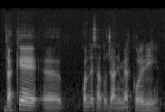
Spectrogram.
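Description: A male presenter giving a live TV shopping pitch, theatrical and enthusiastic, turning often to an off-screen colleague. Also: brisk, a little mellow, dull audio. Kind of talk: live teleshopping sales pitch.

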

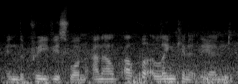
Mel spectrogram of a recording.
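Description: A man's voice: medium pitch, little pitch movement, fast, dull audio. A man giving a casual walking-tour commentary outdoors, musing aloud with fillers. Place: outdoors on a city street. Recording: outdoor street noise behind.

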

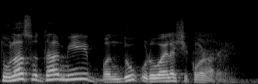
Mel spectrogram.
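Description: A fiery young revolutionary husband in a radio drama, declaiming with intense, vengeful fervor. His pitch leaps and drops with feeling, sitting a little high for a man. The old broadcast sound is dull and lo-fi. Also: wildly swooping pitch, normal speed, breathy edge, full character voice. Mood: resolute. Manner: intense, declamatory, swings from hushed to fervent.

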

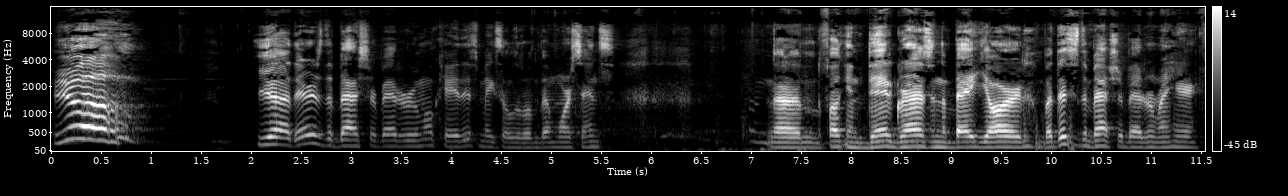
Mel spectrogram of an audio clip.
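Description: A man's voice: medium pitch, unhurried, pushed and bright. A young man filming a casual road-trip vlog on his phone, loose, profane and joking with friends. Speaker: vlogger. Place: gas station, car and new house. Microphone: handheld phone camera.

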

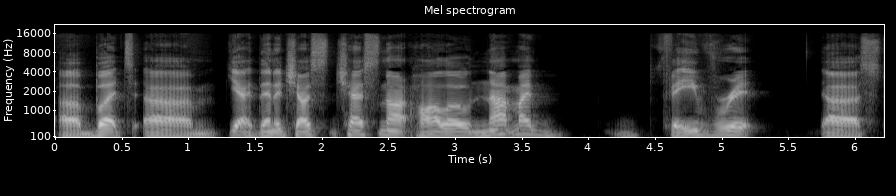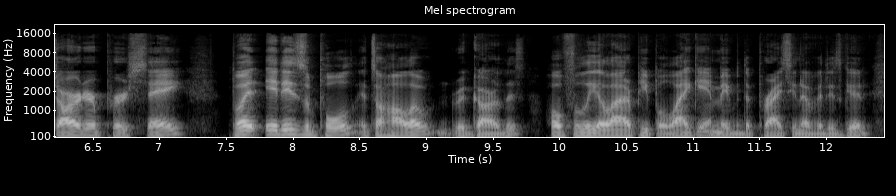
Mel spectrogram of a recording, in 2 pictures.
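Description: A man in his thirties with a mid-range voice talks at a normal pace, rambling casually as he opens card packs. He fills gaps with ums and restarts sentences, and his voice jumps up whenever something surprises him. He's recorded indoors on a webcam with a desk mic.

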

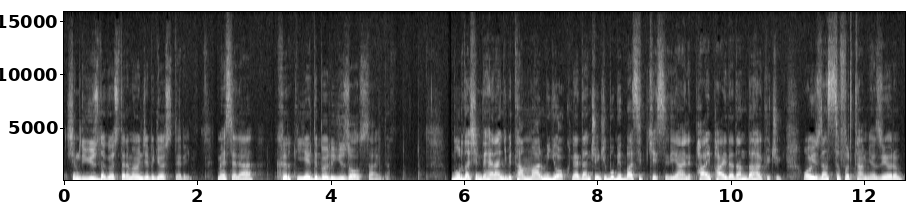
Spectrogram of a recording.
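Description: A man's voice: a little high, sing-song, brisk, dark tone. A man teaching a math lesson, explaining each step and often checking in with the viewer.

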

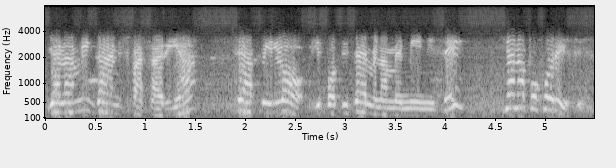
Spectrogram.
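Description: A woman's voice: a little high, sing-song, pushed and bright, a little hiss or hum, rough recording. A woman phoning in to a show, agitated and indignant as she recounts a complaint. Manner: agitated, indignant, fast retelling with quoted dialogue. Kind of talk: phone-in interview, recounting a complaint.

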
